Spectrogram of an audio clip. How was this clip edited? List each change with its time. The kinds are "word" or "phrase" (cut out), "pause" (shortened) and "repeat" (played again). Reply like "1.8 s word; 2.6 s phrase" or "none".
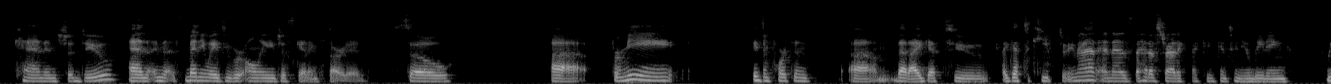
1.2 s pause; 7.6 s word; 10.0 s pause; 11.9 s word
